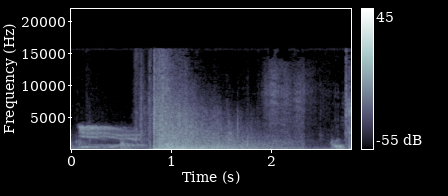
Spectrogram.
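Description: A musket volley in a Napoleonic line-battle video game, a sudden loud crash of many shots fired together that rolls on and slowly fades, with voices audible briefly before and after.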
